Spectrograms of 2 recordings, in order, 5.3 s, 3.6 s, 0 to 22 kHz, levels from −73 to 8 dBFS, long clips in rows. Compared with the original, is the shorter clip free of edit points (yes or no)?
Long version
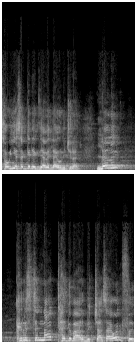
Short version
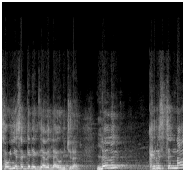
yes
